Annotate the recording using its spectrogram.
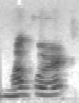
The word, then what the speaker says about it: mugwort: So your cleansing herbs, you have the mugwort.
